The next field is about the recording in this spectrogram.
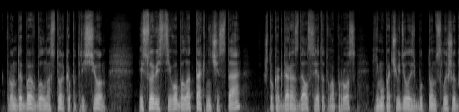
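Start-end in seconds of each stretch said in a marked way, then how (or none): none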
